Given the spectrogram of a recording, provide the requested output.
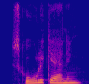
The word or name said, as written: skolegerning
